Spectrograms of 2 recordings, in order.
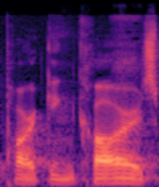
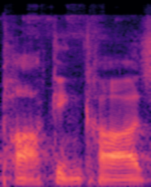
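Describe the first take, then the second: First: They are said in a general American accent. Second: They are said in a New England accent. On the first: "instead of parking cars" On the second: "I start parking cars"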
